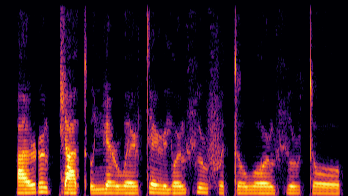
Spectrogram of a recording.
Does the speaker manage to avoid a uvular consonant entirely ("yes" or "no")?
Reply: yes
